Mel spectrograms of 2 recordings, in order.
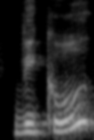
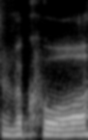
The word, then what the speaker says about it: Vakul: Next, I have Vikul. Is that right? Am I saying it right? Yes, you are. It's Vakul. Hi, everyone.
